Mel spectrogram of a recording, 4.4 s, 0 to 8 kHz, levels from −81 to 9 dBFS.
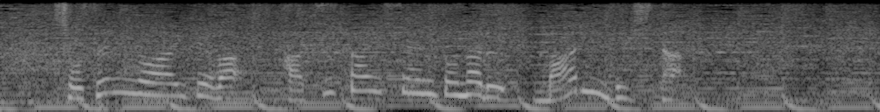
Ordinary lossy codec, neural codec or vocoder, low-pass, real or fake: none; none; 7.2 kHz; real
